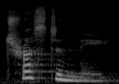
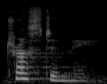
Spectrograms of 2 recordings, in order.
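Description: Both takes have the same delivery.

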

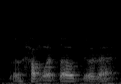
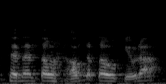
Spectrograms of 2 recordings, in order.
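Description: First: Said in the usual way. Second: Quick words through a laugh; chuckling as he says "Cho nên tôi không có tu kiểu đó". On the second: Real, not acted. Monk laughs telling monks he won't practise that way, laughing.

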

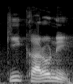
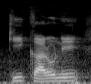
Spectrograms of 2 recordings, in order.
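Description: The two takes are said the same way.

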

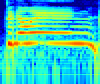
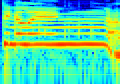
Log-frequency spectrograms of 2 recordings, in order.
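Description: First: High falling bell chime; bell ding-a-ling. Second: High sung bell chime, slow; bell ding-a-ling. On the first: Narrator chiming the doorbell as the figure leaves, high. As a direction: ring it out like the doorbell. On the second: Narrator chiming the shop doorbell as it opens, high and slow. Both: Acted.

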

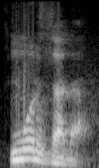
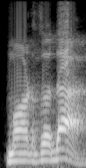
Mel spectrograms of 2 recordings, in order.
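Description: First: মর্যাদা said "morjada"; rounded o and clear "ja" in মর্যাদা; correct o sound. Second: মর্যাদা said "mawrjoda"; common mispronunciation. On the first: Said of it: "উচ্চারণ হবে". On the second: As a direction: open aw starting মর্যাদা. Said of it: "মর্যাদা হবে না". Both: Shown as a demonstration.

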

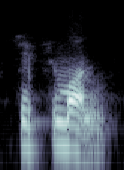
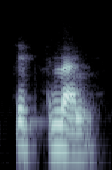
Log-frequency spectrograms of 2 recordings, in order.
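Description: First: Shitsumon ending in a clear "mon", shi-tsu-MON; corrected shitsumon. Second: Shitsuman said with an "a" in the last syllable, shi-tsu-MAN; the slip shitsuman, ending in "man" not "mon"; mispronounced shitsuman. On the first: Teacher correcting the word for students, careful shitsumon. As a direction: fix it to shitsumon with an "o" at the end. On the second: Teacher giving students a wrong shitsuman by mistake. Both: Shown as a demonstration. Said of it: "Ah, no, esperen".

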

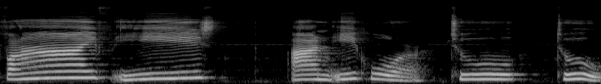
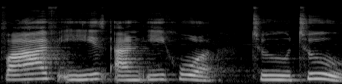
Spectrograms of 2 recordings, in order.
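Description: First: Teacher's slow model for repeating; model sentence. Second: "five is unequal to two" said again slowly; slow repeat. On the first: (ครูพูดประโยคช้าๆ เน้นคำว่า "five") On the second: (พูดซ้ำช้าๆ ให้เด็กตาม) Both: Shown as a demonstration. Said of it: "เราจะต้องบอกว่า".

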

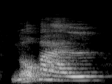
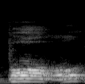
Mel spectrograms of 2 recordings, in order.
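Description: First: "bal" with a light Spanish L, the wrong way; clipped "bal" as a Spanish speaker would say it. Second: "ball" with a dark English L, held long, louder. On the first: Teacher showing the common learner mistake, wrong L. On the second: Teacher modelling the correct dark L for learners. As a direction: swallow the tongue on "ball". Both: Shown as a demonstration. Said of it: "esa L catalana".

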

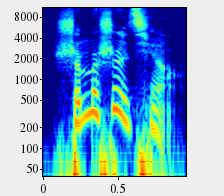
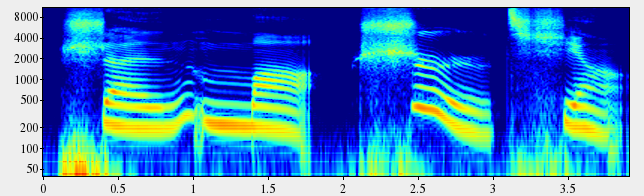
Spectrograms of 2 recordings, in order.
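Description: First: Said in the usual way. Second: Shen me shi qiang stretched slowly; slow enough to catch the neutral tone; slow teacher demo; very slow model. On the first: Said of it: "slow repeat follows". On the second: Shown as a demonstration. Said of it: "slow model repeat".

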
